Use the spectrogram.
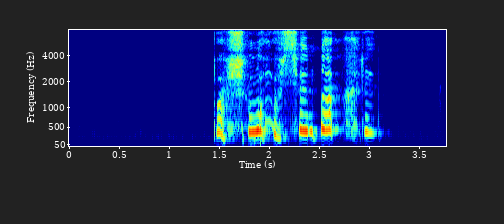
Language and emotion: Russian, positive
